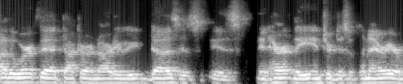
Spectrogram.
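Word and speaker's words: Anarde: Catherine Anard, and am I saying it correctly? Anard? Anardi. Thanks for asking. Anardi.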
